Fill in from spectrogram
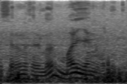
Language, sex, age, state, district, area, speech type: Kannada, male, 30-45, Karnataka, Vijayanagara, rural, spontaneous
